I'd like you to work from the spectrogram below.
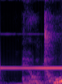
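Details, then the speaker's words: During a children's CPR training demonstration, pads are placed on the right collarbone and the left side, and a practice AED is switched on. A steady high electronic tone is followed by the start of its voice prompt: AED power-on tone. "and we're going to make sure we've turned the machine on"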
